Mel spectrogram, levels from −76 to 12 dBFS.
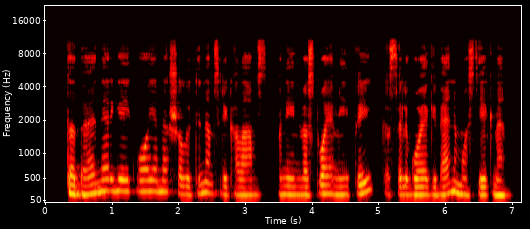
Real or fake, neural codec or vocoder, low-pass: real; none; 10.8 kHz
